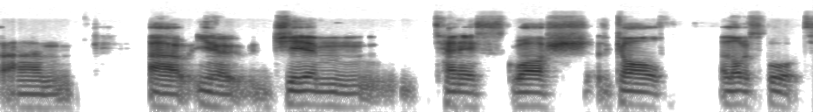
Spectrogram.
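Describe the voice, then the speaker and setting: With a British accent, a man speaks at a very slow pace, leaving long, frequent pauses. His very deep, low voice stays monotone and flat. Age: 60s. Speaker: doctor. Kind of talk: interview.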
